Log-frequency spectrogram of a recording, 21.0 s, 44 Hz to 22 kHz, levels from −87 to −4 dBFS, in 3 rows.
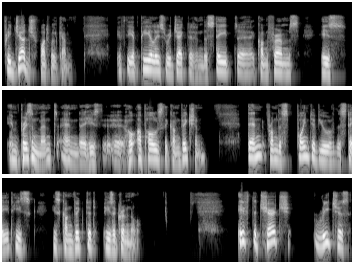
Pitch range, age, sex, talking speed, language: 115-150 Hz, 60-79, male, 120 wpm, English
